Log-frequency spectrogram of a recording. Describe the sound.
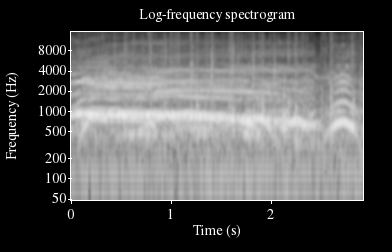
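A crowd claps and cheers for about three seconds for a young woman who has just had her turn in a competition, with sharp claps breaking through steady, high whoops and sustained shouting voices that dip slightly in pitch near the end.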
